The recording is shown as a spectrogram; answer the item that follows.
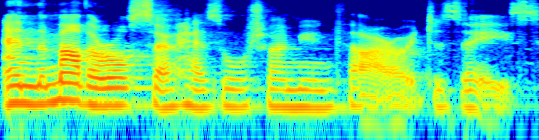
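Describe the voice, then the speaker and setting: At a moderate pace, a woman speaks with a very deep, low pitch and ordinary pitch variation. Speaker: pediatric endocrinologist and professor. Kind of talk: conference lecture. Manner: hesitant, many ums.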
